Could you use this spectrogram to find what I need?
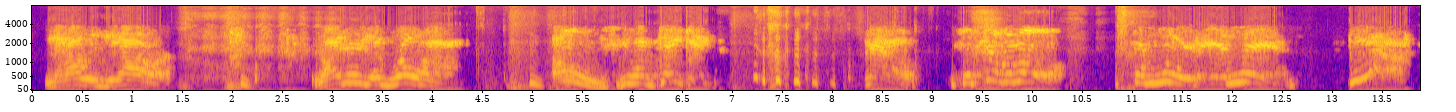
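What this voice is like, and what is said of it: Howard Dean-style yell at the end. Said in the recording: “you accidentally did a really good Howard Dean impression at the end”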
